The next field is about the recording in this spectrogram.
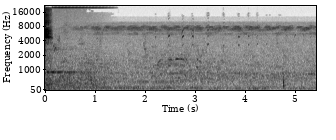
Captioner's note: birds chirping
